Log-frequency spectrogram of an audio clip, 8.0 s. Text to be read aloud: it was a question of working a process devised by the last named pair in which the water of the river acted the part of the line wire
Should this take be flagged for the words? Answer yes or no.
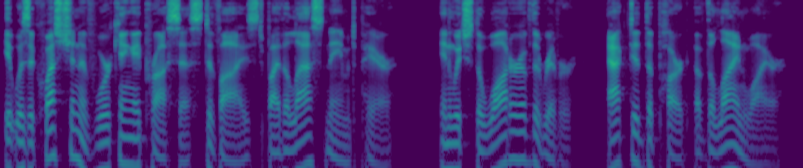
no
